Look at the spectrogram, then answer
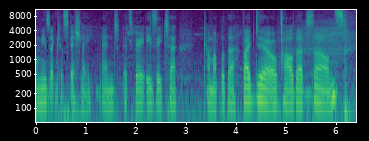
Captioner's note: posh accent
